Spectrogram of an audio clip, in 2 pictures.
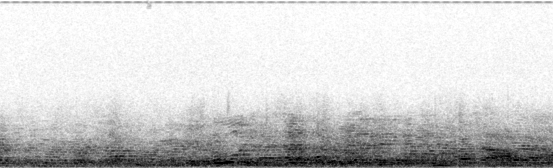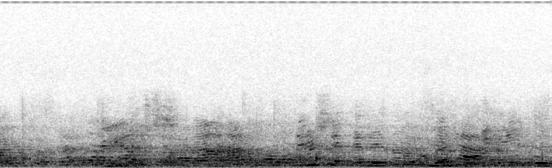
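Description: Indistinct chatter of many people talking at once, overlapping voices with no single clear speaker.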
